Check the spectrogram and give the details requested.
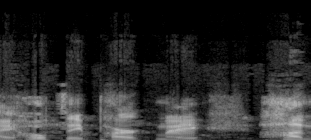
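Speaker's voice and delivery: ordinary delivery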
